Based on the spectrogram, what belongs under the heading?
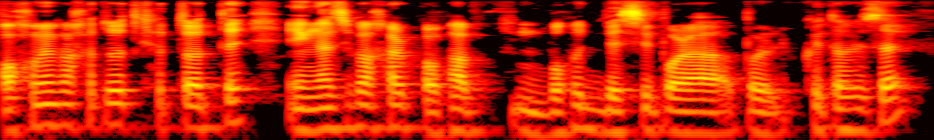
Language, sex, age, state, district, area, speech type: Assamese, male, 60+, Assam, Kamrup Metropolitan, urban, spontaneous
